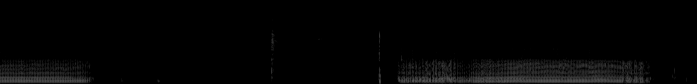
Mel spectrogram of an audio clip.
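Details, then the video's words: Staffordshire Bull Terrier snoring: a low, rasping, buzzy snore breath, a quiet pause with faint clicks, then a second longer rattling snore lasting about two and a half seconds. "staff snoring"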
